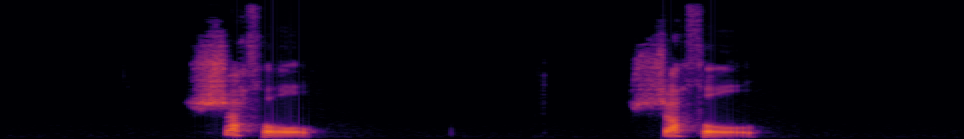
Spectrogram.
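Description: A young woman speaks in short bursts, close to the microphone.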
